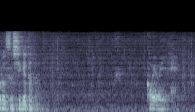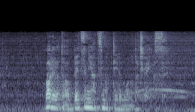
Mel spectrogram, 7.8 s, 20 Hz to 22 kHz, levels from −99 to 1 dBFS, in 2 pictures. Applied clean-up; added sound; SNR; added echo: none; none; none; reverberation time 0.9 s.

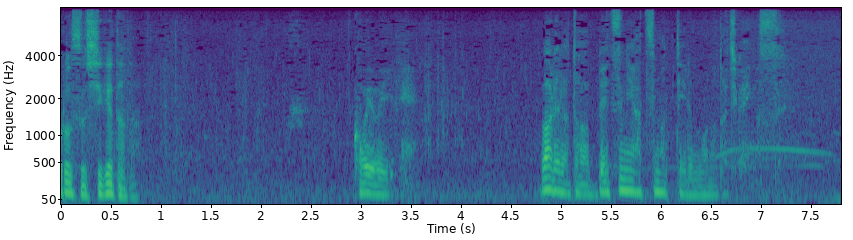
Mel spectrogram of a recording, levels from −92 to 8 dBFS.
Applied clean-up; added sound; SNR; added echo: none; none; none; none.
